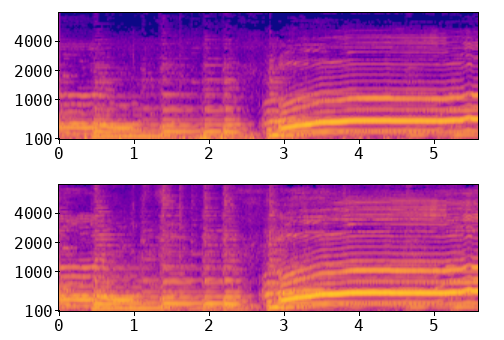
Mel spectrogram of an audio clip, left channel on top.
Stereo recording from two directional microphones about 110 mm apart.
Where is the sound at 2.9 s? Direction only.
20° left (ahead or behind).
